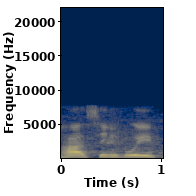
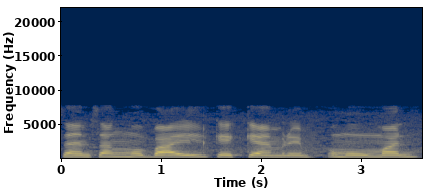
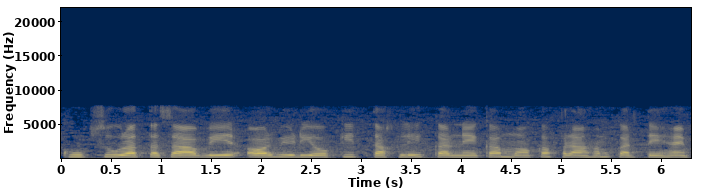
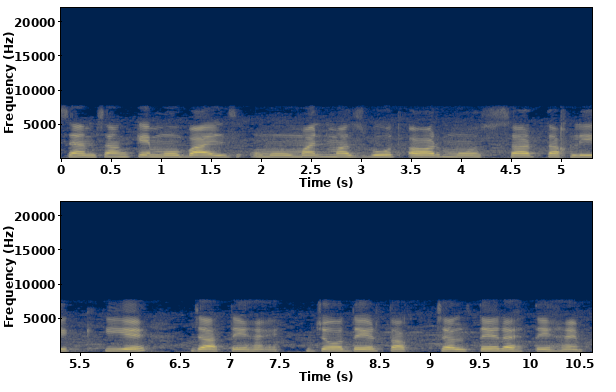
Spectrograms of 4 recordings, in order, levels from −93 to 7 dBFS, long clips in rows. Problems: background sounds at intervals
